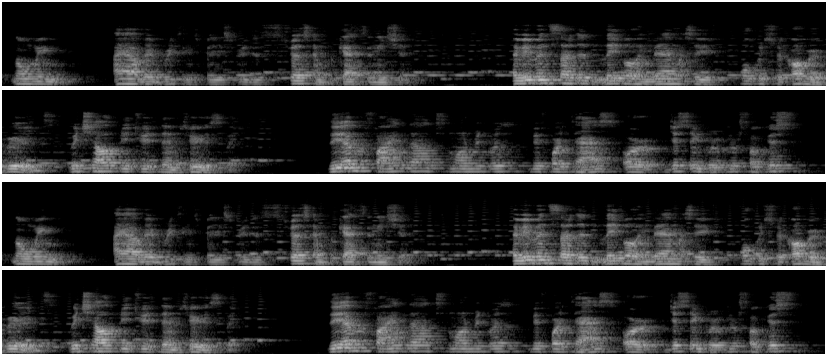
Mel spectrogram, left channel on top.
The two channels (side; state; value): both; normal; correlation 0.53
